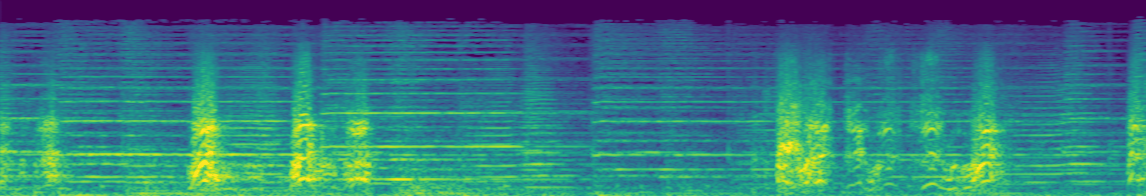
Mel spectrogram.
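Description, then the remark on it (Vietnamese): A neighbour's dog barks in short, sharp bursts, a few clustered together, then a pause before another flurry of yips and barks, as it lunges toward a man and backs away growling, over a steady background hum. “Con chó nhà hàng xóm thì cứ lao tới phía ông mà sủa, rồi lại lùi ra xa, gầm gừ và lại trồm tới, y như xua đuổi một tên trộm.”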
